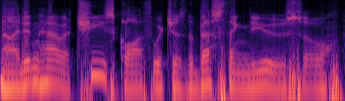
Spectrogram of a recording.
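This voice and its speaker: Noticeable background noise beneath a medium-pitched male voice. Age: 70s. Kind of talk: casual how-to demonstration to camera.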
